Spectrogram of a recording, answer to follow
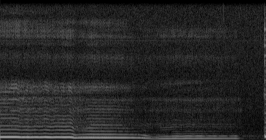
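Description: A voice humming a slow phrase of three held notes, each a step lower than the last, breaking off just before the end.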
